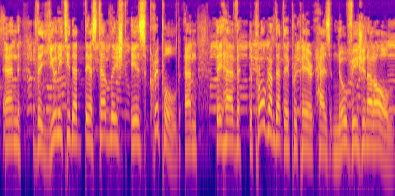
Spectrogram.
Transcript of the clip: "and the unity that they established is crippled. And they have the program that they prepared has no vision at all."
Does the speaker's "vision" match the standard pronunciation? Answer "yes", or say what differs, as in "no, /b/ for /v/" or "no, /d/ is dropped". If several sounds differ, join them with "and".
yes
